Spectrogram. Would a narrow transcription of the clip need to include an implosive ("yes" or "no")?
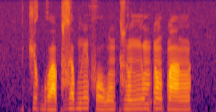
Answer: yes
